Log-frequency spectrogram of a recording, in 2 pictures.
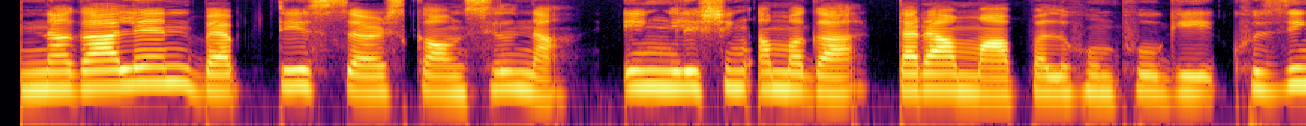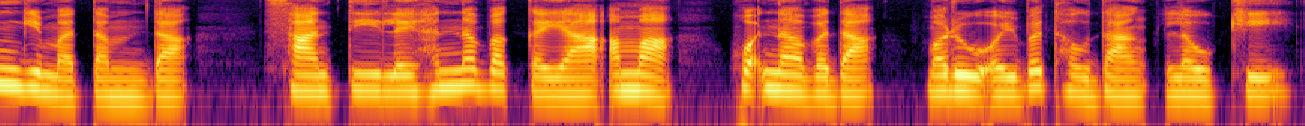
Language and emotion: Manipuri, neutral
